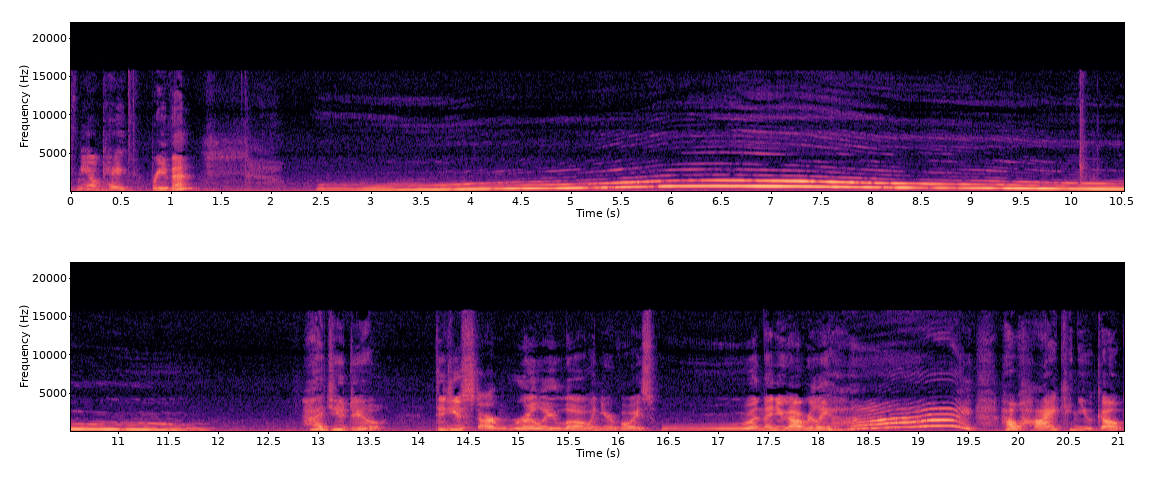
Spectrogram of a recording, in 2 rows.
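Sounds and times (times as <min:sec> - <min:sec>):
woman singing sliding ooh: 0:02.4 - 0:12.0.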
